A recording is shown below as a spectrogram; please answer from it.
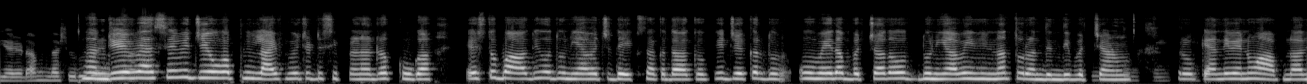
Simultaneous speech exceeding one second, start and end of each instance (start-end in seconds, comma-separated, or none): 0.8-2.2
